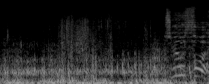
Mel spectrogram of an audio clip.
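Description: A man exclaims in surprise.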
